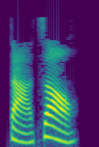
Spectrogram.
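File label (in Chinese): "打造", Mandarin Chinese; chinese-flashcards; hsk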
